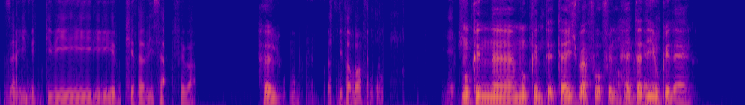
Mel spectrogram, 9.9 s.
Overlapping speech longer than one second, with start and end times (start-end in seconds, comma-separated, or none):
7.5-8.8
